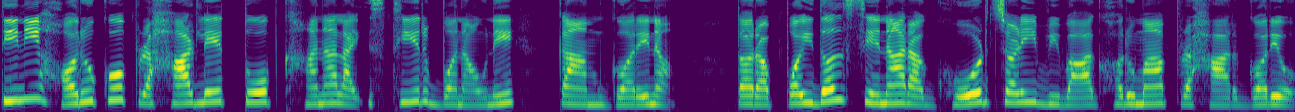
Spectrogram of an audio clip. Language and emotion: Nepali, neutral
